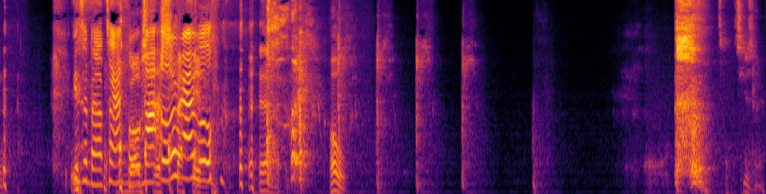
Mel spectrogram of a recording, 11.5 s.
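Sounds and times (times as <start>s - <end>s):
speech: 0.0s - 0.3s, 1.1s - 5.3s, 11.2s - 11.4s
people clearing their throats: 4.0s - 7.3s, 10.1s - 10.8s.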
